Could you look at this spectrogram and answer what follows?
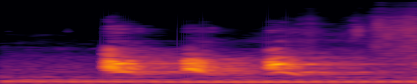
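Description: A hunting dog on a solo squirrel hunt gives three sharp barks at roughly half-second intervals, fairly close and alone over a low steady hum.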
